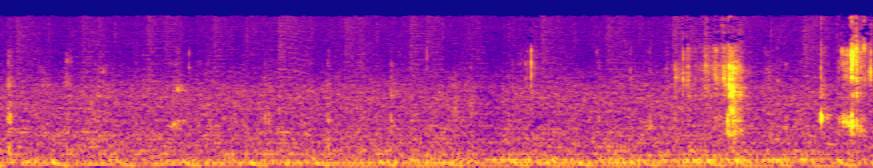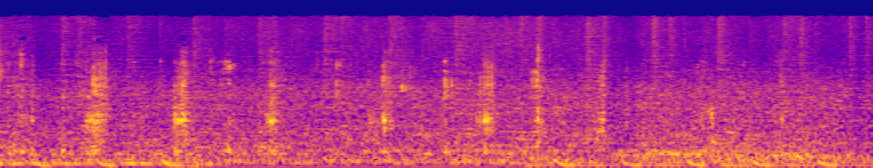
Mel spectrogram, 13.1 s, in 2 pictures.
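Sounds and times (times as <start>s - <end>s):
person crunching fried food: 5.0s - 11.1s.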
